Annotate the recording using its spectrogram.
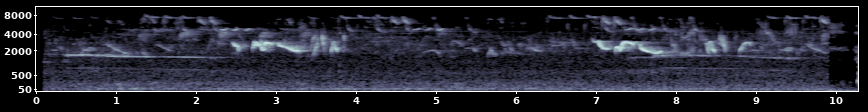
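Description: Birdsong: several birds chirping and whistling, with two louder bursts of quick swooping calls, about two and a half seconds in and again about seven seconds in.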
